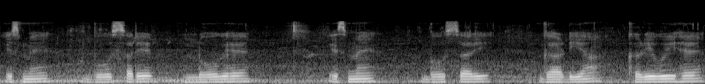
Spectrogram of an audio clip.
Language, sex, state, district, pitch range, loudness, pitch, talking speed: Hindi, male, Rajasthan, Jaipur, 120-135 Hz, -16 LUFS, 125 Hz, 100 wpm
